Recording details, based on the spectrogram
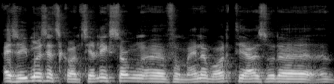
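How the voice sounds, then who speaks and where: A man's voice: mid-range voice, fairly even intonation, a little fast, darkish tone. A man, a stadium announcer invited as a guest, talking casually with many fillers and restarts. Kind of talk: casual chat.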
